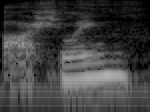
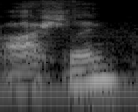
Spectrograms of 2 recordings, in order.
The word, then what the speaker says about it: Aisling: And you can pronounce this AI, as you know, can be pronounced as ah or ah, and even I. But we can say this as Ashling, or Ashlyn, or Ashlyn, or Ashling, or I guess Aisling, Aishlin.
